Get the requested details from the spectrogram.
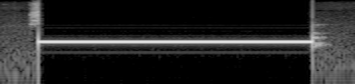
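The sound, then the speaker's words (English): A single steady, loud censor bleep tone holds at one pitch for well over a second, beginning and ending abruptly with faint clicks at each edge and no voices. “No, I just wanted a long beep.”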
